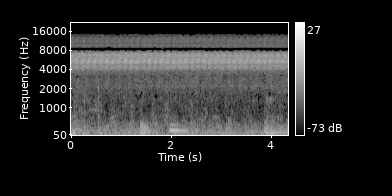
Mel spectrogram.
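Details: Unbroken high, pulsing insect drone of cicadas on the steep seaside cliffs of Cape Fiolent, Crimea, at sunset, with low wave sounds and a few short low tones beneath.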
